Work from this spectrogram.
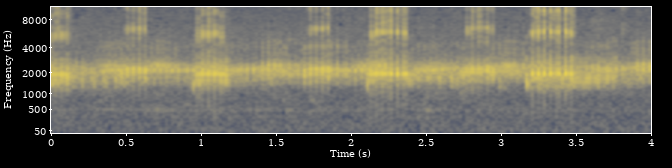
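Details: Breeding-season Schlegel's green tree frogs in spring rice paddies near Sendai, Japan, calling in a loud chorus of rapid, rattling trills, bursts roughly every half second to second, overlapping continuously with a steady background hum.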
